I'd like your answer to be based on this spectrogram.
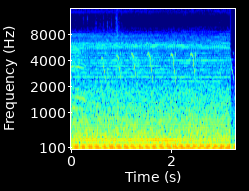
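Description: Chickens cluck in Farming Simulator 22, a run of about eight short rising calls in a loose rhythm over a steady low machine hum, fairly close and clear.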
